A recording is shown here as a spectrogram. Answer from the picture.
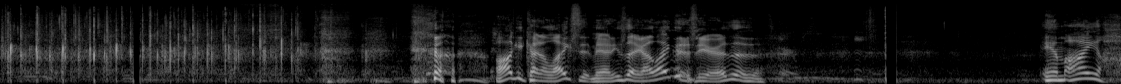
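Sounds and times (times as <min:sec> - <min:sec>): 
audience applause: 0:00.0 - 0:04.5
speech: 0:04.4 - 0:07.9, 0:10.5 - 0:11.2.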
